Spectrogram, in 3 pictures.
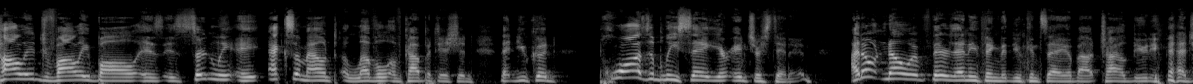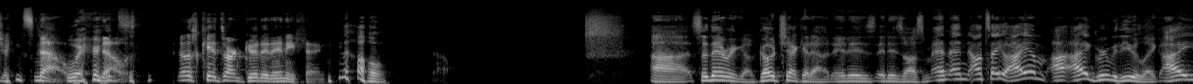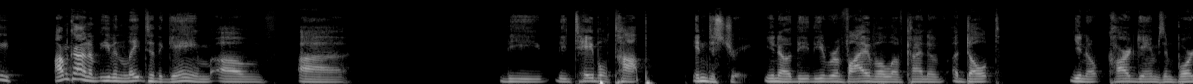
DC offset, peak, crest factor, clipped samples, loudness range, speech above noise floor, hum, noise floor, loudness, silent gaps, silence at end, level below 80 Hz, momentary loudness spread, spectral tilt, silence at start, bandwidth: under 0.1%; -4 dBFS; 24 dB; under 0.1%; 8 LU; over 63 dB; none; under -90 dBFS; -27 LUFS; none; 0 s; -46 dBFS; 13 LU; -4 dB/octave; 0 s; 15.5 kHz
